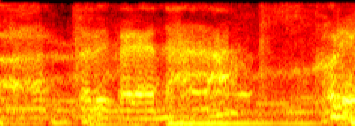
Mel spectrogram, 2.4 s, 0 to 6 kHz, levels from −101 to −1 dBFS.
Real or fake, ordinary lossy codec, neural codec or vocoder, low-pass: fake; none; codec, 24 kHz, 6 kbps, HILCodec; 5.4 kHz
